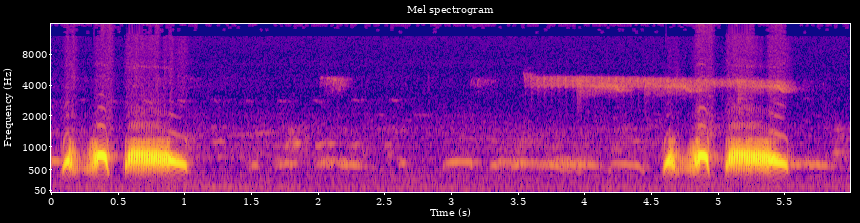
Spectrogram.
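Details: Decoy spotted dove calling to lure wild doves: two deep, hollow coo phrases, each two quick stuttered notes then a long, slightly falling coo, separated by about four seconds of near silence.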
